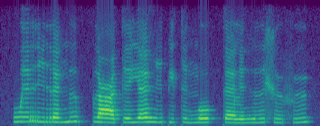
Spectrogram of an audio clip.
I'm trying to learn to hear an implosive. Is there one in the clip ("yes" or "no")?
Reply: no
